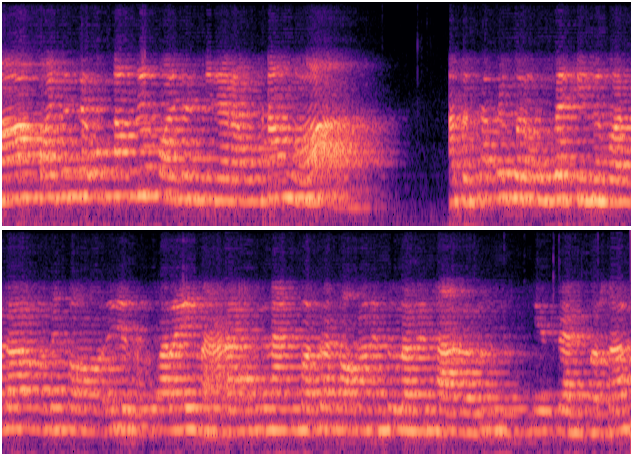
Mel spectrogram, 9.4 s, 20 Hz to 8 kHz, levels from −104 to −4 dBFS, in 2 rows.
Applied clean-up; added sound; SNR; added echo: neural separator model SepFormer DNS4.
